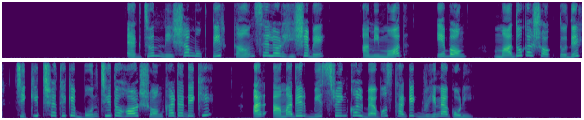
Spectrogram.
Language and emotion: Bengali, disgusted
